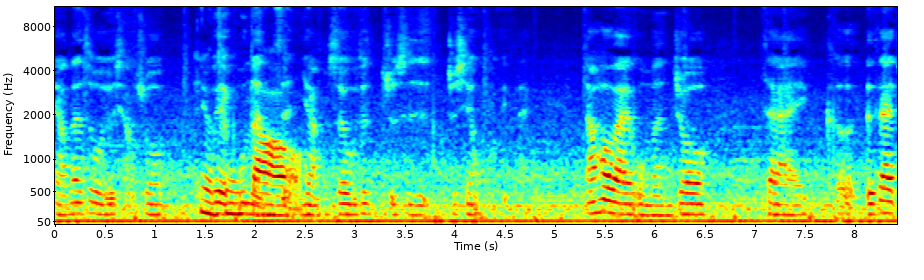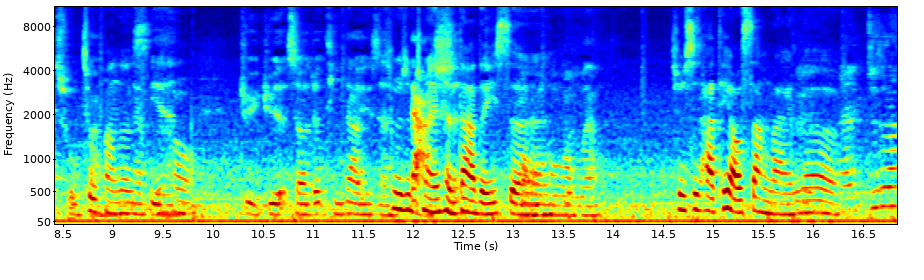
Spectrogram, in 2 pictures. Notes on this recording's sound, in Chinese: 當天睡前用耳麥錄的，紀錄驚魂未定，音質不佳不穩請見諒。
